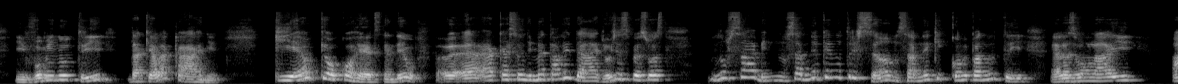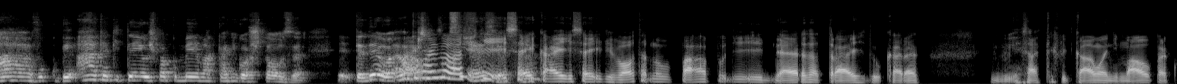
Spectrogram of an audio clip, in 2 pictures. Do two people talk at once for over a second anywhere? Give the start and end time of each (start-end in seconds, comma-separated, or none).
15.8-17.2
